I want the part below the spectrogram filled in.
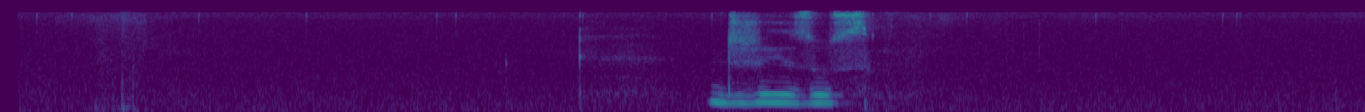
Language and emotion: Russian, neutral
